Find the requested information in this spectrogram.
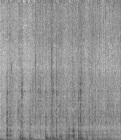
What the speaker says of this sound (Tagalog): From the same pan, magigisa lang po tayo ng bawang.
